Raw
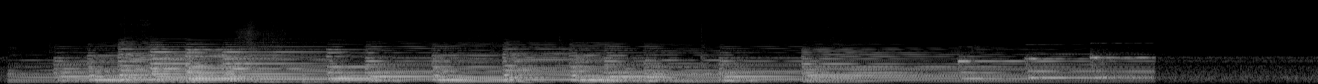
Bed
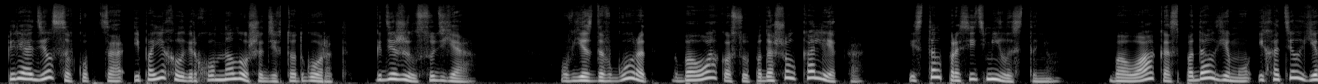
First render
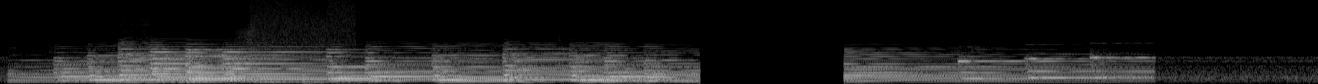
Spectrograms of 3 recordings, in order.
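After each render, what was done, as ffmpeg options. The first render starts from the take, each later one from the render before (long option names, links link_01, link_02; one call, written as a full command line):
ffmpeg -i in.wav -filter_complex "[0:a]asettb=1/sr,asplit=3[link_01][link_02][link_03];[link_01]atrim=end=2.504[link_04];[link_02]atrim=start=2.5:end=3.56,asetpts=PTS-STARTPTS,afade=type=in:duration=0.004:curve=qsin,afade=type=out:start_time=1.056:duration=0.004:curve=qsin,acrusher=bits=8:dc=4:mix=0:aa=0.000001[link_05];[link_03]atrim=start=3.556[link_06];[link_04][link_05]acrossfade=duration=0.004:curve1=hsin:curve2=qsin[link_07];[link_07][link_06]acrossfade=duration=0.004:curve1=qsin:curve2=hsin,asplit=3[link_08][link_09][link_10];[link_08]atrim=end=7,asetpts=PTS-STARTPTS,afade=type=out:start_time=6.996:duration=0.004:curve=hsin[link_11];[link_09]atrim=start=7:end=8.44,asetpts=PTS-STARTPTS,volume=0[link_12];[link_10]atrim=start=8.44,asetpts=PTS-STARTPTS,afade=type=in:duration=0.004:curve=hsin[link_13];[link_11][link_12][link_13]concat=n=3:v=0:a=1" out.wav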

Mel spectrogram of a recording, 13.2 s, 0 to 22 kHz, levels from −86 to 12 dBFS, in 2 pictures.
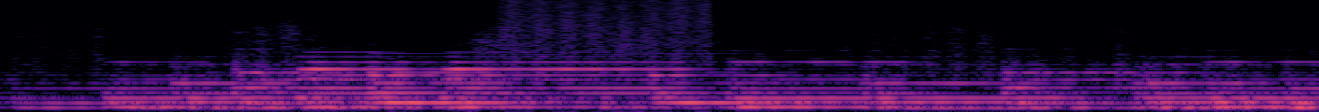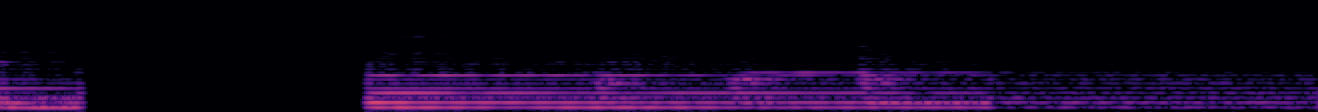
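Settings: ffmpeg -i in.wav -filter_complex "[0:a]acrossover=split=730[link_01][link_02];[link_01]aeval=exprs='val(0)*(1-0.5/2+0.5/2*cos(2*PI*7.2*n/s))':channel_layout=same[link_03];[link_02]aeval=exprs='val(0)*(1-0.5/2-0.5/2*cos(2*PI*7.2*n/s))':channel_layout=same[link_04];[link_03][link_04]amix=inputs=2:normalize=0,afftfilt=real='re*2.83*eq(mod(b,8),0)':imag='im*2.83*eq(mod(b,8),0)':win_size=2048:overlap=0.75" out.wav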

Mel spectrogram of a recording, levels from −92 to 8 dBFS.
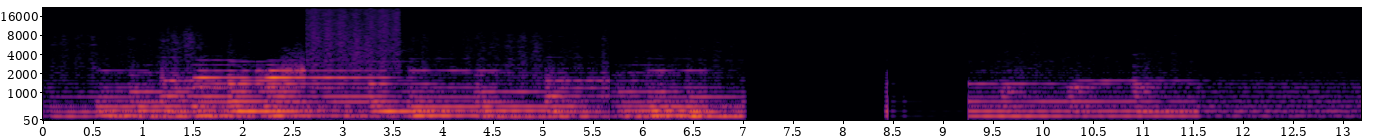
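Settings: ffmpeg -i in.wav -filter_complex "[0:a]asplit=3[link_01][link_02][link_03];[link_01]afade=type=out:start_time=2.11:duration=0.02[link_04];[link_02]lowpass=frequency=2300:width_type=q:width=6.6,afade=type=in:start_time=2.11:duration=0.02,afade=type=out:start_time=2.61:duration=0.02[link_05];[link_03]afade=type=in:start_time=2.61:duration=0.02[link_06];[link_04][link_05][link_06]amix=inputs=3:normalize=0,asettb=1/sr,asplit=3[link_07][link_08][link_09];[link_07]atrim=end=8.444[link_10];[link_08]atrim=start=8.44:end=9.25,asetpts=PTS-STARTPTS,afade=type=in:duration=0.004:curve=qsin,afade=type=out:start_time=0.806:duration=0.004:curve=qsin,agate=range=-51dB:threshold=-27dB:ratio=16:release=100:detection=peak[link_11];[link_09]atrim=start=9.246[link_12];[link_10][link_11]acrossfade=duration=0.004:curve1=hsin:curve2=qsin[link_13];[link_13][link_12]acrossfade=duration=0.004:curve1=qsin:curve2=hsin,asplit=2[link_14][link_15];[link_14]atrim=end=5.66,asetpts=PTS-STARTPTS,afade=type=out:start_time=5.656:duration=0.004:curve=hsin:silence=0.149624[link_16];[link_15]atrim=start=5.66,asetpts=PTS-STARTPTS,afade=type=in:duration=0.47:silence=0.149624[link_17];[link_16][link_17]concat=n=2:v=0:a=1" out.wav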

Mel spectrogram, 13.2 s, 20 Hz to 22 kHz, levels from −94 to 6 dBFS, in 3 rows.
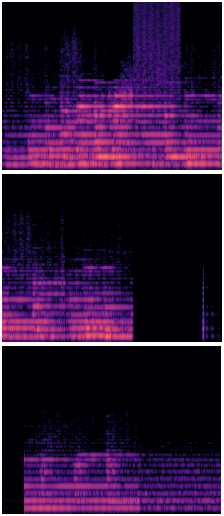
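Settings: ffmpeg -i in.wav -af anull out.wav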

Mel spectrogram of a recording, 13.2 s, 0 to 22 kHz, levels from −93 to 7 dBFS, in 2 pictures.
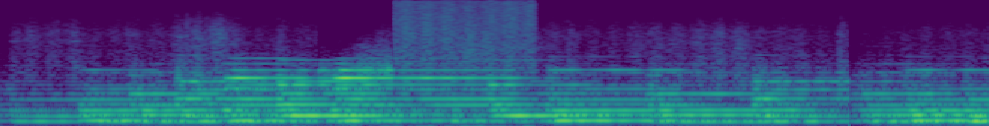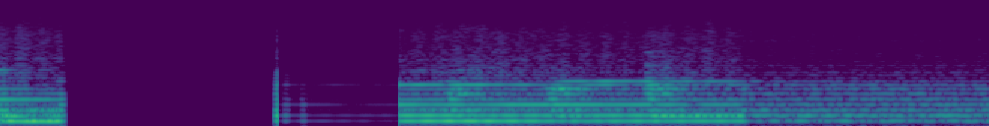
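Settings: ffmpeg -i in.wav -af "volume=10dB" out.wav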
